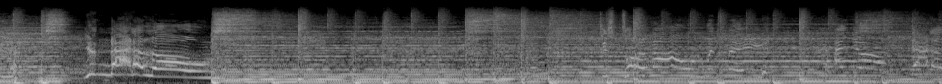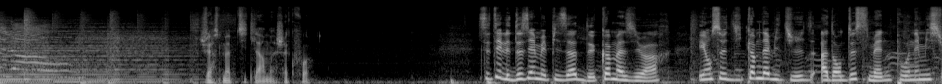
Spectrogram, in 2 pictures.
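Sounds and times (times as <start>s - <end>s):
loud dense rock music with brass and a backing choir: 0.0s - 11.4s
singer screaming: 0.8s - 2.2s, 6.0s - 10.2s
speech: 11.5s - 12.7s, 14.2s - 18.8s.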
